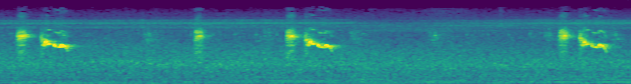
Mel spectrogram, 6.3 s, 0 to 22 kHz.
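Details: Sooty-headed Bulbul chicks (Pycnonotus aurigaster thais) at Khao Yoi in Phetchaburi province, Thailand, in June 2020: three thin, falling chirps roughly every two and a half seconds, each with soft clicks, against constant background hiss.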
